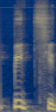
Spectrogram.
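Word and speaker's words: Pizzi: Καλό υπόλοιπο Κυριακής, ανεβασμένος ο Πίζη, Πίτσι το λέει ο Πίζη, έτσι μας είπαν ότι προφέρεται το όνομά του,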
